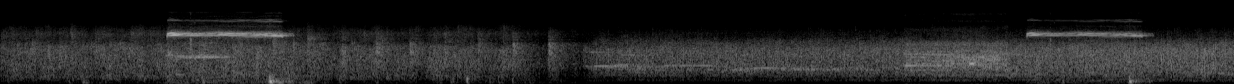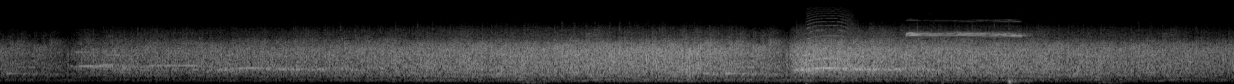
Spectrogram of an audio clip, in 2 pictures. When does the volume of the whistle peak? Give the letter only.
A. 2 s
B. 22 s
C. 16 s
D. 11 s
A.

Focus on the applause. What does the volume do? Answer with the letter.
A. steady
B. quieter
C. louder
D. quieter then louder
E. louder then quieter
C.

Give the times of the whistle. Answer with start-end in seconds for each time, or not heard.
1.6-3.0, 10.2-11.6, 21.4-22.7.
